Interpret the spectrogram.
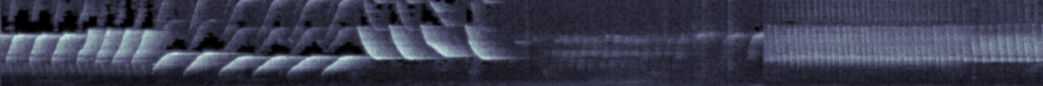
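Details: Belgian canary singing a contest training song: loud repeated downward-sweeping whistled notes about four a second, a quiet pause, then a high rapid buzzy trill.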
